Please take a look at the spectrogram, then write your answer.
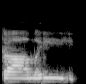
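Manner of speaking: कामई drawn out very slowly with an echoed "hi"; very slow demo. Shown as a demonstration. Teacher asking students to listen carefully, very slow. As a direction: stretch कामई slowly as "kamai-hi". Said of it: "ध्यान से सुनिए".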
